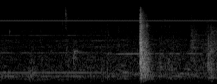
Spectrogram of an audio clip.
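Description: A single sharp click about one and a half seconds in, with two faint ticks before it, over a low steady background with a thin high whine.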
